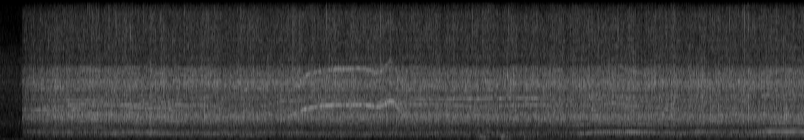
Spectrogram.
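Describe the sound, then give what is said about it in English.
A crowd at a Reawaken America tour event claps and cheers loudly and steadily for about six seconds, a dense wash of applause with a few high whistles rising above it. “And yeah, and these guys deserve a round of applause, believe me.”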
